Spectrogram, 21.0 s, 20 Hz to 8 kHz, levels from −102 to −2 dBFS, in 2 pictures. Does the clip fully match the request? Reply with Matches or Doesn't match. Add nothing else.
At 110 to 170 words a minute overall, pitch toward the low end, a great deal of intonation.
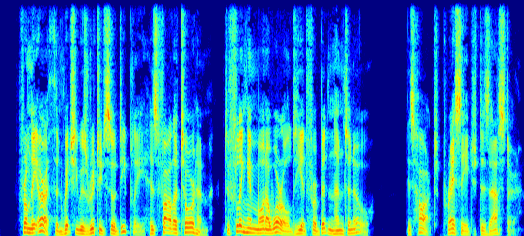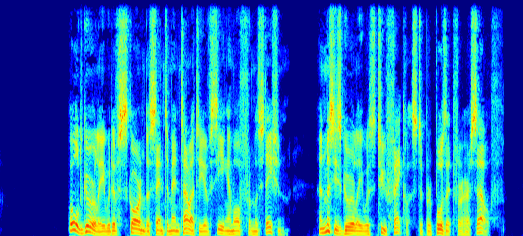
Matches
